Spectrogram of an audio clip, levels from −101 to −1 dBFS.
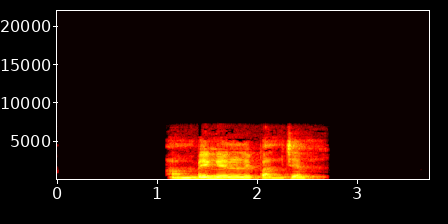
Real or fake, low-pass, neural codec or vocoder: real; 7.2 kHz; none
